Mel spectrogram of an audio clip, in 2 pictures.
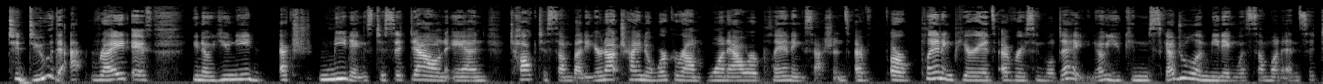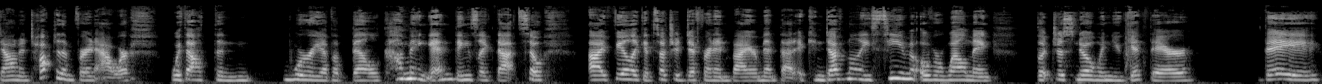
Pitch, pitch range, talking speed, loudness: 200 Hz, 180-220 Hz, 200 wpm, -19 LUFS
